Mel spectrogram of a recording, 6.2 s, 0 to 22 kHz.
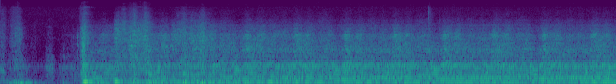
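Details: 1962 all-original Chevy C20 3/4-ton pickup, automatic, after long storage: brief crank and silence, then the engine catches and settles into a rough, uneven run on full choke.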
